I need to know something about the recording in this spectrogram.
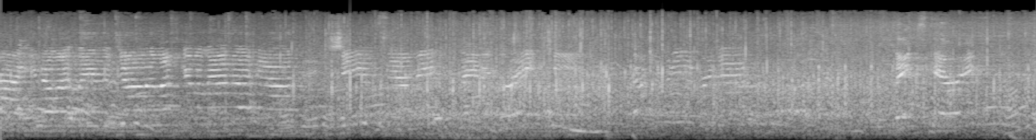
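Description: A large crowd chatters and murmurs outdoors.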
